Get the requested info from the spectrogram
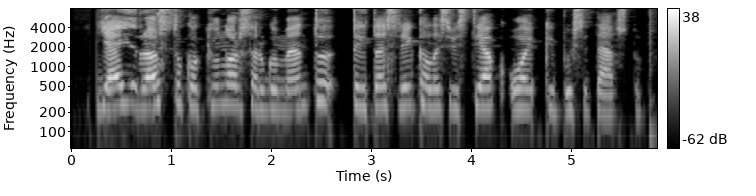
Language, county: Lithuanian, Vilnius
